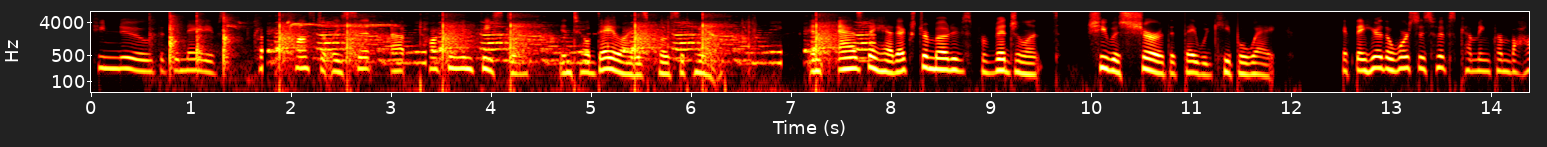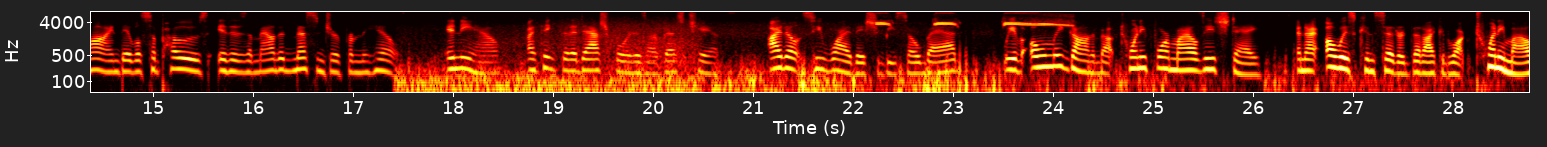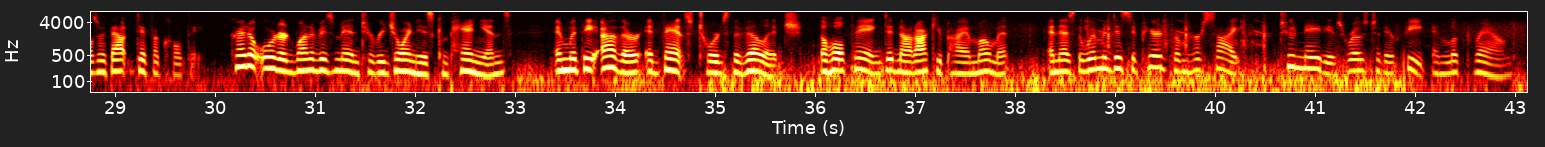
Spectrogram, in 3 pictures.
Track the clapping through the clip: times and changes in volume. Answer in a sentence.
The clapping can be heard from 0.6 to 7.8 s, at a steady volume.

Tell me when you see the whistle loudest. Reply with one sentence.
The loudest moment of the whistle is at 24 seconds.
